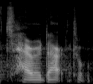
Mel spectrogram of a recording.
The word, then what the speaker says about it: pterodactyl: how do you spell pterodactyl pterodactyl oh no way you know it had a silent P yeah oh I only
